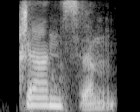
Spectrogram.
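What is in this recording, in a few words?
"transom", Indian English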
